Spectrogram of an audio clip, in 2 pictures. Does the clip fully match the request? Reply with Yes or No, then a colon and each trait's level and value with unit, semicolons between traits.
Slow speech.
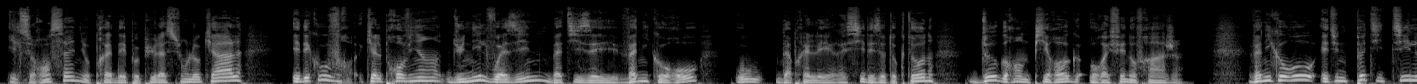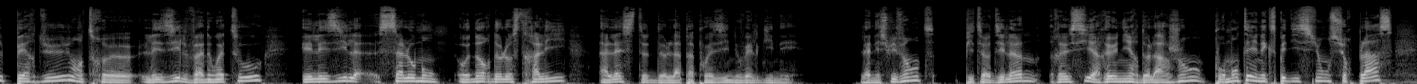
Yes: slow, 140 wpm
